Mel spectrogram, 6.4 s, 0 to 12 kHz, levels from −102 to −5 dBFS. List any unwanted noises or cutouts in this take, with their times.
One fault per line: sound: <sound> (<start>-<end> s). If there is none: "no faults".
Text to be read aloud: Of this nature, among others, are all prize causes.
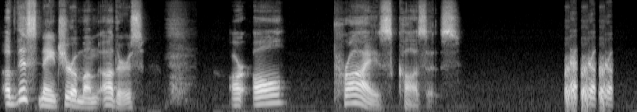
sound: sniff (1.6-2.0 s)
sound: laugh (5.6-6.1 s)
